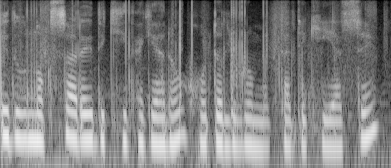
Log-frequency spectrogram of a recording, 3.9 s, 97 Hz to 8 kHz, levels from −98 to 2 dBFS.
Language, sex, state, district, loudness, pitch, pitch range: Nagamese, female, Nagaland, Kohima, -17 LUFS, 190 Hz, 175-200 Hz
